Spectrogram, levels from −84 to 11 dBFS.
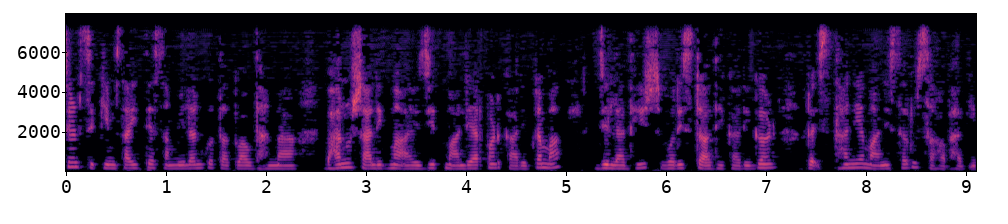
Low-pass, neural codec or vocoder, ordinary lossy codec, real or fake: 7.2 kHz; none; none; real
